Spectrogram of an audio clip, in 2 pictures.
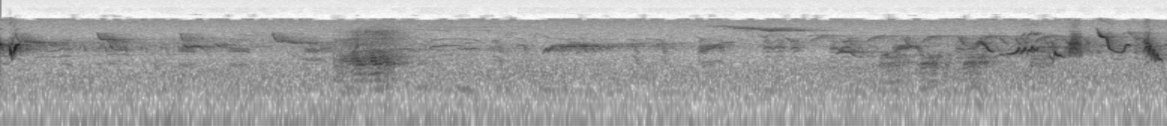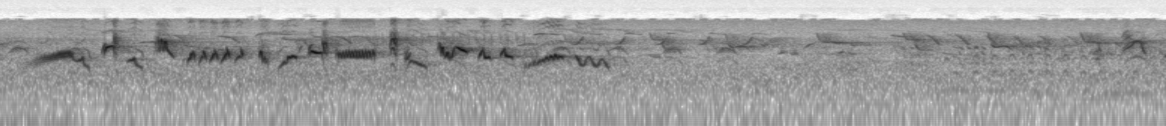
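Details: A wild Icterine warbler starts with scattered high notes, then breaks into a fast, energetic three-second run of mixed chirps, squeaky slurs and rattly notes before falling quiet again.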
